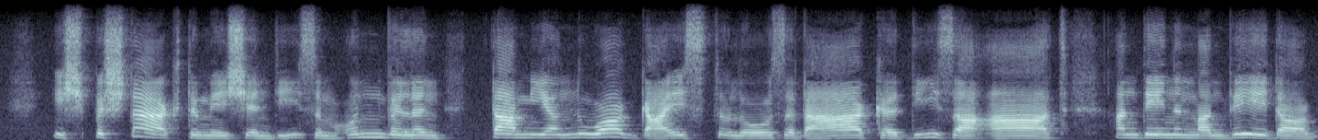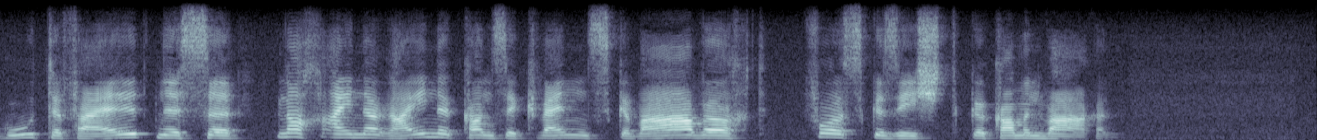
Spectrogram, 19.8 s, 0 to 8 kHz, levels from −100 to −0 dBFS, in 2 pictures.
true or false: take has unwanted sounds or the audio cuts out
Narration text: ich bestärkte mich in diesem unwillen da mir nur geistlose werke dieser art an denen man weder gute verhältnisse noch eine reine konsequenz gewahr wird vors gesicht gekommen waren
false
